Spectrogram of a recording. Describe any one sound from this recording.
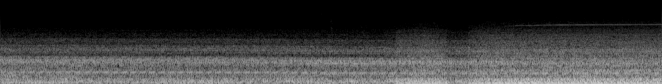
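A truck engine hums steadily, growing louder and deeper partway through.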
